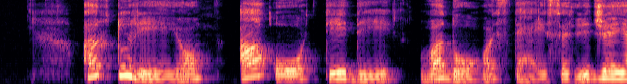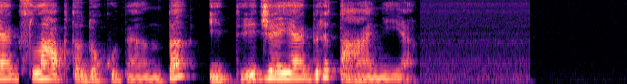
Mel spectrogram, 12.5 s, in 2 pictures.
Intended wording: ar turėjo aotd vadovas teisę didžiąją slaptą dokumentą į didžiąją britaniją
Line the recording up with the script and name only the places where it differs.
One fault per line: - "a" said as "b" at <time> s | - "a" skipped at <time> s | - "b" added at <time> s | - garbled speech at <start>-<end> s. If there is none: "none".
none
